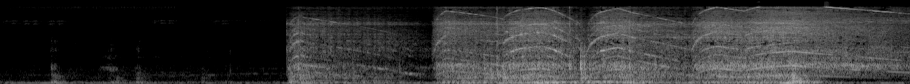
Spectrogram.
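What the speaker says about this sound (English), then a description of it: "Get a space for that drill bit to go, and then just start drilling." A power tool whirs continuously and close by, rising and falling in pitch with repeated whining sweeps, after a quieter start.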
